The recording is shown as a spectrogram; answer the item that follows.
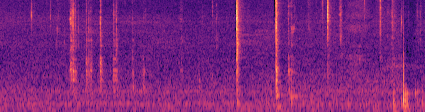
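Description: Small plastic clicks and rattles of wiring-harness connectors being unplugged and handled, a cluster about a second in and a few sharper single clicks in the second half, over a low steady background hum.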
